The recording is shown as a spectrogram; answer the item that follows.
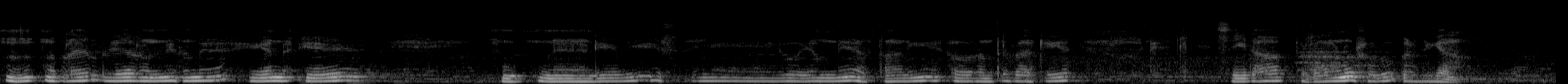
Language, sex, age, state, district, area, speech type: Hindi, male, 60+, Uttar Pradesh, Sitapur, rural, read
